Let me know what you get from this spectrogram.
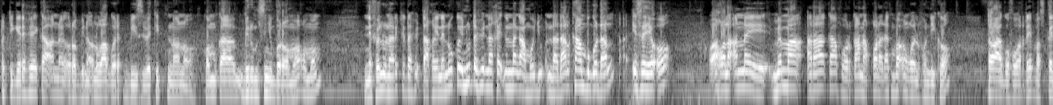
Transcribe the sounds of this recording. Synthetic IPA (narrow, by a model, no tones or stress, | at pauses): totiɡeɾefɛkaanːojɔɾobinao̰lwaɡɔɾet̚biswekitnɔno̰komkambiɾumsiɲubɔɾomokomom | nefelunaɾɛk̚titafit̚takojinenukoinutafitnaketnanaŋamoɟundadalkambuɡodalis̬ejoʔo | oaxolaʔanːajɛmemaɾakafɔɾkanakolaɗak̚mbaʔɔŋɡelfondiko | tawaɡɔfɔɾtɛpaska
